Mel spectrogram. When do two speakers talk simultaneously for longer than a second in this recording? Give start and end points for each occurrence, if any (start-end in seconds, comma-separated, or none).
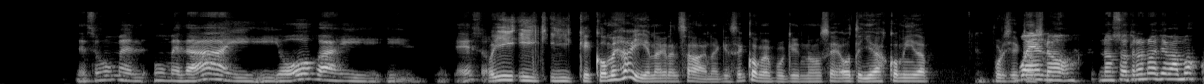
none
